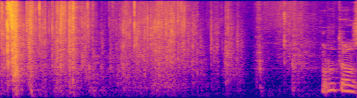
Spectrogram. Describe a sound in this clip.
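Plastic wrapping crinkles and rustles as a hand handles it.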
